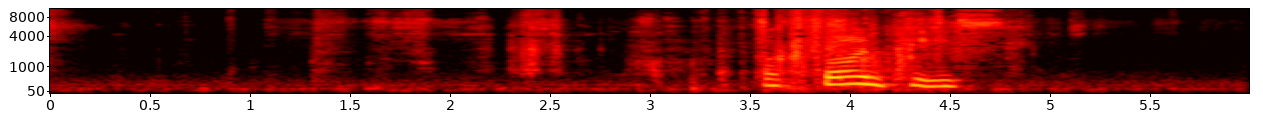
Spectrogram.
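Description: A sheet of paper rustles as it is laid down.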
